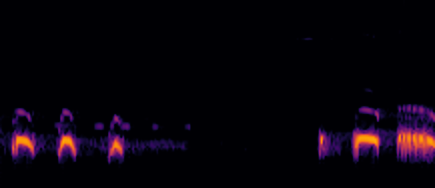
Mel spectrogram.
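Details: Hen spotted dove calling to excite males, a three-note phrase: three short arched hooting coos, a gap, then a brief note, a held coo and a long, faintly vibrating ending coo. No background sounds.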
